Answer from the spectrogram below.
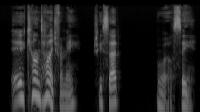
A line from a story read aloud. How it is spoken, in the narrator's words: he murmured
